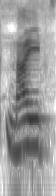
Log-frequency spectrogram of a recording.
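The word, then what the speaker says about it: knight: के silent, knock, नाइट, knowledge, के silent.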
